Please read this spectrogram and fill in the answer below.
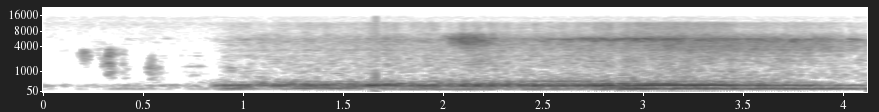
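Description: A low, steady rumbling hum that starts suddenly about a second in, grows louder toward three seconds, then begins to fade.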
